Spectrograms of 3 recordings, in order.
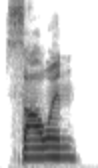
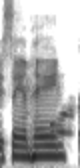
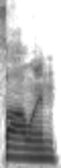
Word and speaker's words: Samhain: So everything that he does, whether it's Danzig, whether it's Samhain, because that's how it's pronounced. A lot of people say Samhain. It's pronounced Samhain.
